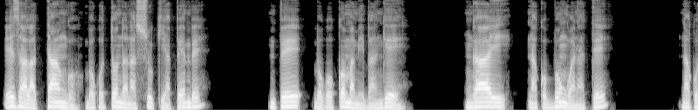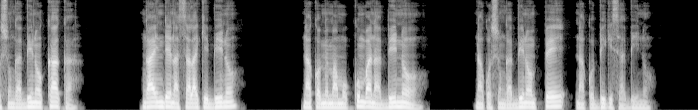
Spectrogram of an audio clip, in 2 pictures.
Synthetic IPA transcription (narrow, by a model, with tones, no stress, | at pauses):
e˦za˨la˨ta˦ŋɡo˨bo˨ko˨to˦nda˨na˨su˦ki˨ja˨pɛ˦mbɛ˦ | m̩˦pe˦ | bo˨ko˨ko˦ma˨mi˨ba˨ŋɡe˦ | ŋɡa˦i˦ | na˨ko˨bo˦ŋɡwa˨na˨tɛ˦ | na˨ko˨su˨ŋɡa˨bi˦no˦ka˦ka˨ | ŋɡa˦i˦nde˦na˨sa˦la˦ki˦bi˦no˦ | na˨ko˨mɛ˨ma˨mo˨ku˦mba˦na˨bi˦no˦ | na˨ko˨su˨ŋɡa˨bi˦no˦mpe˦na˨ko˨bi˦k̬i˨sa˨bi˦no˦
